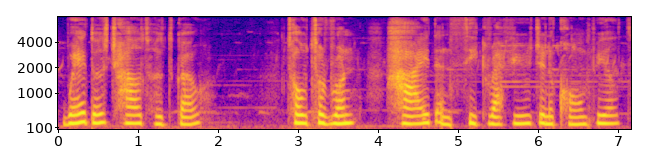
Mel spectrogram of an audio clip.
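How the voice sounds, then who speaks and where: A woman poet giving a slow, measured, solemn spoken-word poetry reading. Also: mid-range voice, level tone, mellow.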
